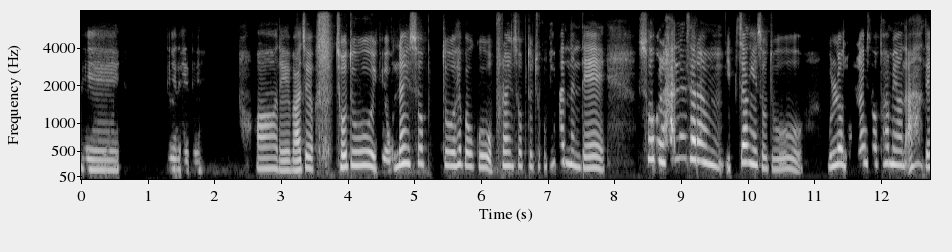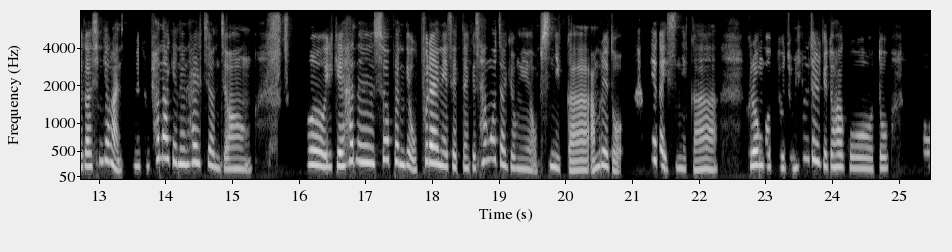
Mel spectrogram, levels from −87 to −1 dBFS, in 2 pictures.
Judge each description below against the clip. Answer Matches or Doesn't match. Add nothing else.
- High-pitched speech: Matches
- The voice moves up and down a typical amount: Doesn't match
